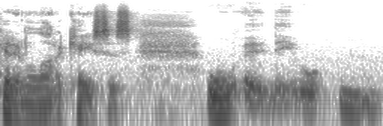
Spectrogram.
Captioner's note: inhales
